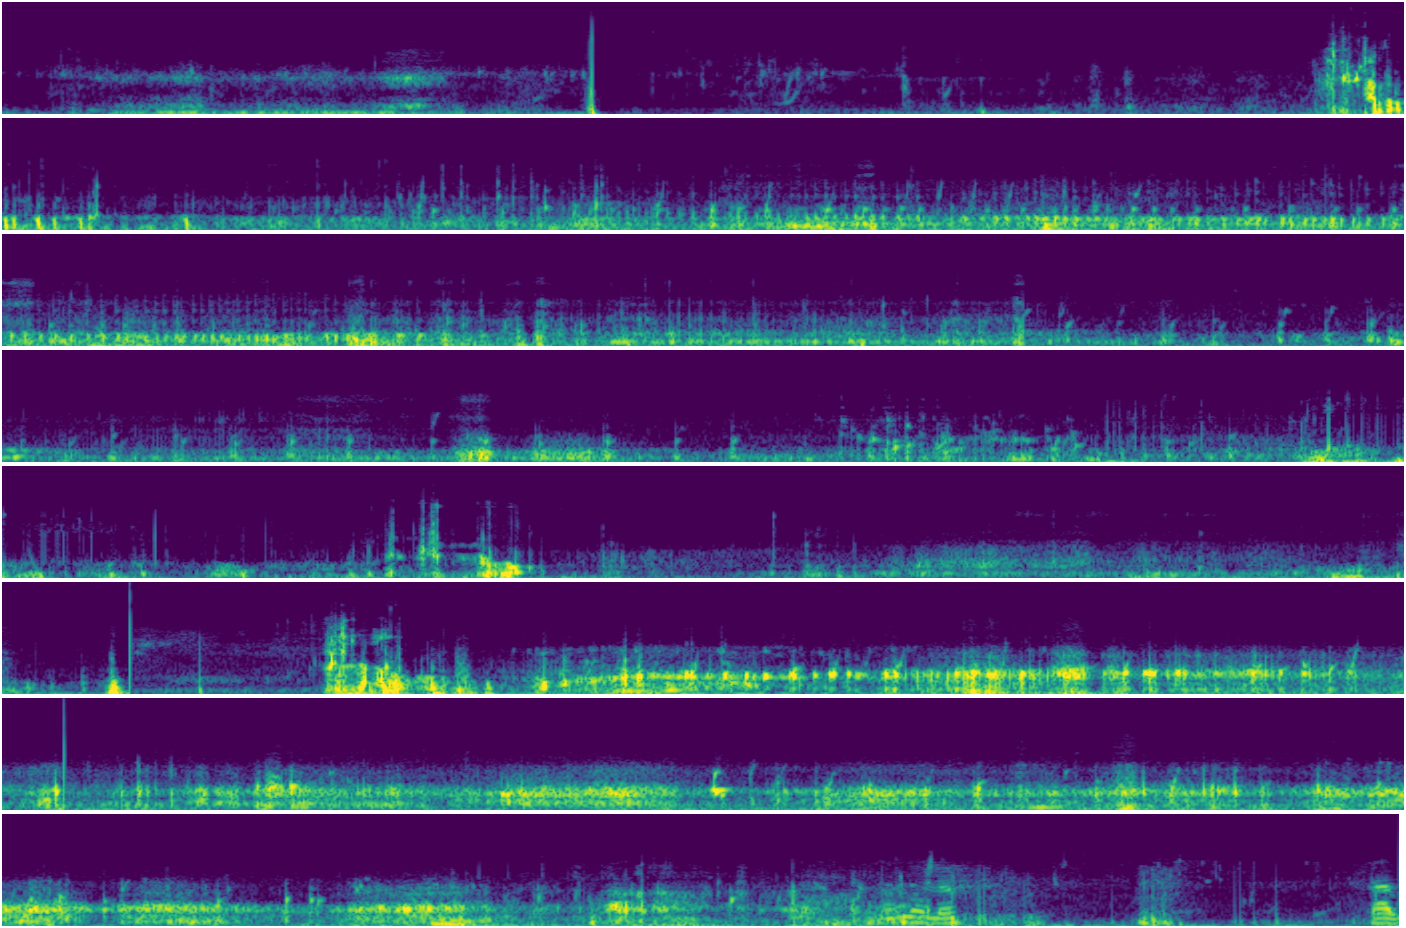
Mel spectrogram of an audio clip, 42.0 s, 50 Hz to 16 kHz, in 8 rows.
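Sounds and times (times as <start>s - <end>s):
water sloshing underwater: 0.0s - 42.0s
sharp water splashes: 2.3s - 3.5s, 4.9s - 5.5s.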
